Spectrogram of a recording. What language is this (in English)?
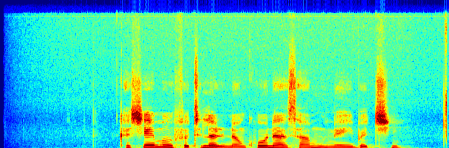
Hausa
